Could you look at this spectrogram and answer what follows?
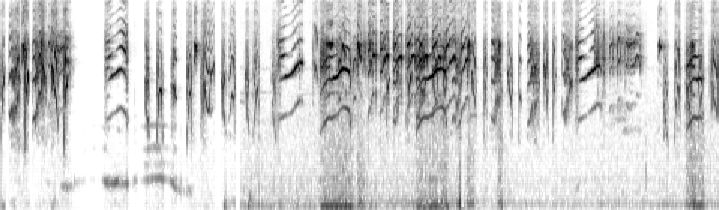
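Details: Crimson sunbird song used as a lure to get birds singing: high, scratchy twittering with quick upslurred whistles, about four notes a second, in long dense runs separated by short gaps, with faint low bumps.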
